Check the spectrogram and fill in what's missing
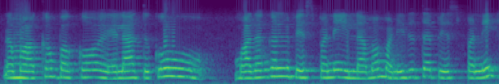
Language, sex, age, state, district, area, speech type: Tamil, female, 30-45, Tamil Nadu, Namakkal, rural, spontaneous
